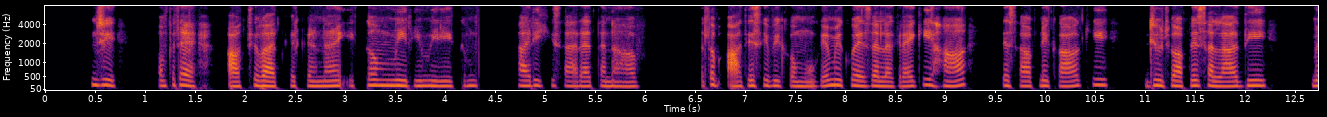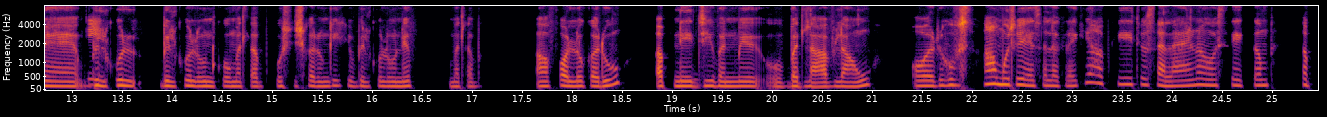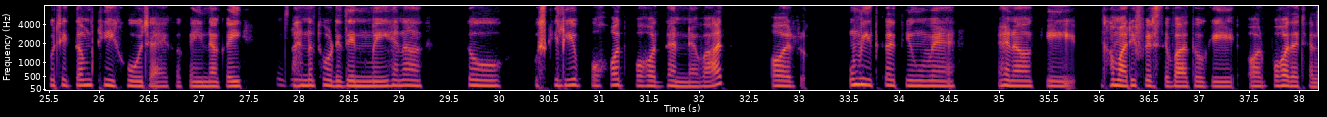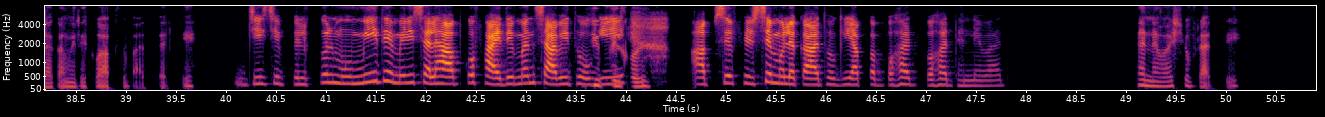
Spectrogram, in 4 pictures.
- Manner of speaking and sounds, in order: in English: "फ़ॉलो"; "उम्मीद" said as "मुम्मीद"
- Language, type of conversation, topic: Hindi, advice, अजनबीपन से जुड़ाव की यात्रा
